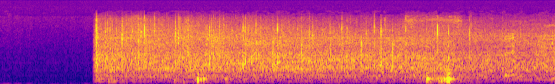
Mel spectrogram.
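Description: Silence, then the sound cuts in abruptly to a faint, steady hiss of hall ambience picked up by a live microphone, with two dull thumps from the microphone being handled.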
